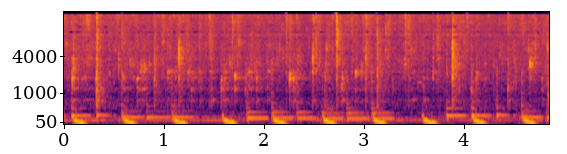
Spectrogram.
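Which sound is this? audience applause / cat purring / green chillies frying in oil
green chillies frying in oil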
